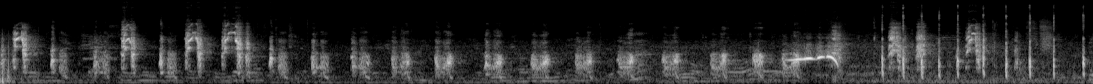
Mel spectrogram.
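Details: Chukar partridge kept as a hunting bird, giving a long run of harsh, clucking chuk notes, several per second, rising into louder, higher, more rapid bursts toward the end.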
